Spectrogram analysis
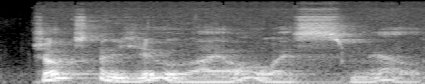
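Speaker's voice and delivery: plain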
